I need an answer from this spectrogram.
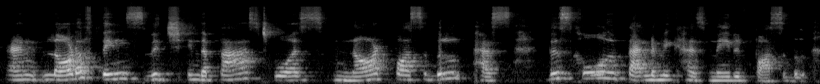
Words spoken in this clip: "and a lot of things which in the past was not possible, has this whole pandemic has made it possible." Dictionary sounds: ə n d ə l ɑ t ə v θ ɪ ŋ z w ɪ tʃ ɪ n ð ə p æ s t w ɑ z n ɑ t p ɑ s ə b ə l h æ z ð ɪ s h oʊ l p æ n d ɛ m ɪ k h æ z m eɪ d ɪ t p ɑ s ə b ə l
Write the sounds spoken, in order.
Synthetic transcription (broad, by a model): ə n d l ɑ t ə v t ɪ ŋ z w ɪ tʃ ɪ n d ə p æ s t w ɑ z n ɑ t p ɑ s ə b ə l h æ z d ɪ s h oʊ l p æ n d ɛ m ɪ k h æ z m eɪ d ɪ t p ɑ s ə b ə l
